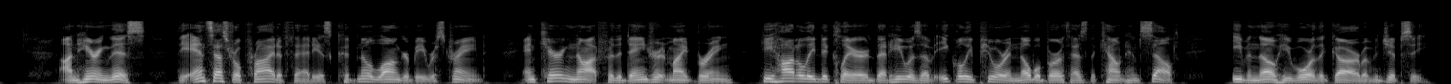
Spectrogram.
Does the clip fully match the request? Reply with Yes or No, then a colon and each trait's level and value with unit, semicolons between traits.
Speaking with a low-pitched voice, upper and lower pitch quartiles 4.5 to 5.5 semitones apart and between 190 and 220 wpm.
Yes: low, 105 Hz; average, 5.0 semitones; average, 200 wpm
